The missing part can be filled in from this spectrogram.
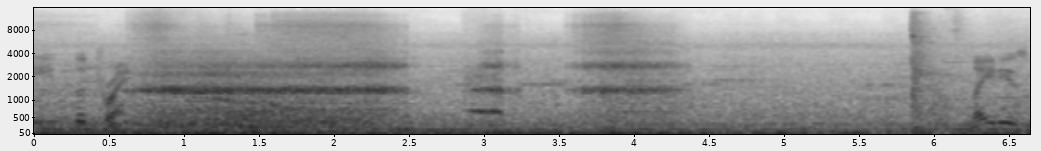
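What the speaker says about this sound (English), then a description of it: "Train." A K line subway train running on the rails, a steady loud rumble throughout with brief higher tonal whines from the motors or wheels.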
